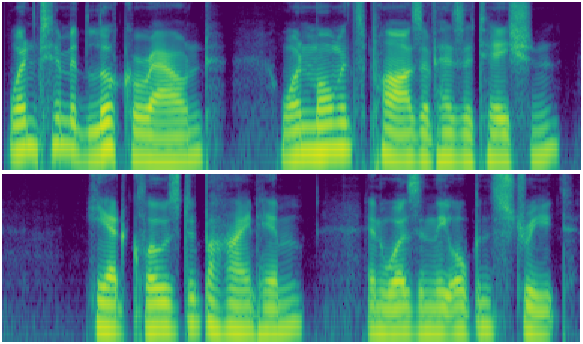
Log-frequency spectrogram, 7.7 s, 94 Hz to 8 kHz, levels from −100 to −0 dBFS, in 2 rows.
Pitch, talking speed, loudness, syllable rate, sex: 130 Hz, 150 wpm, -17 LUFS, 5.3 syllables/s, male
